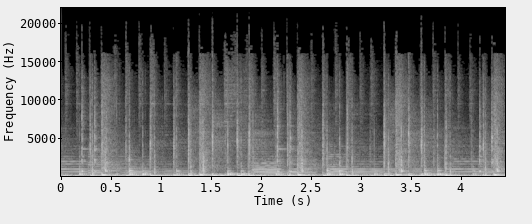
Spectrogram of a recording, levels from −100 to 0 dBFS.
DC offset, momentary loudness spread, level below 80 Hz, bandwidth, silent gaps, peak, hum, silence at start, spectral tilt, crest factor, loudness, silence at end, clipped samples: under 0.1%; 3 LU; -32 dBFS; 17 kHz; none; -6 dBFS; none; 0 s; -5.5 dB/octave; 16 dB; -23 LUFS; 0 s; under 0.1%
